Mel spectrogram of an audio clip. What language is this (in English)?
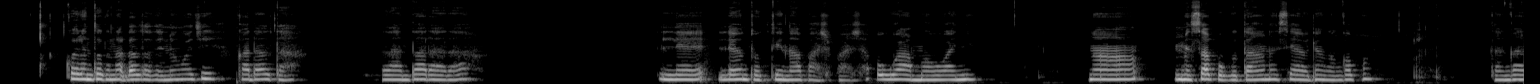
Masai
